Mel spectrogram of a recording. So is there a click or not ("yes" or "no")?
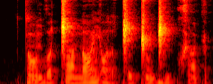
yes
